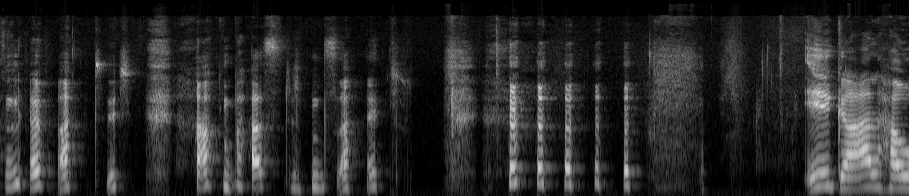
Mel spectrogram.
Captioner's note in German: gelächter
